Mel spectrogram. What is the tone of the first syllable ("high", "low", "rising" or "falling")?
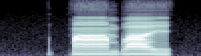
high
